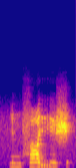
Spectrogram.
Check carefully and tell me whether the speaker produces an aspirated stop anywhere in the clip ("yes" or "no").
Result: no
